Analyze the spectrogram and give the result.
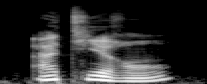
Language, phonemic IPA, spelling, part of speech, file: French, /a.ti.ʁɑ̃/, attirant, adjective / verb, Fr-attirant.ogg
- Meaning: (adjective) attractive; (verb) present participle of attirer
